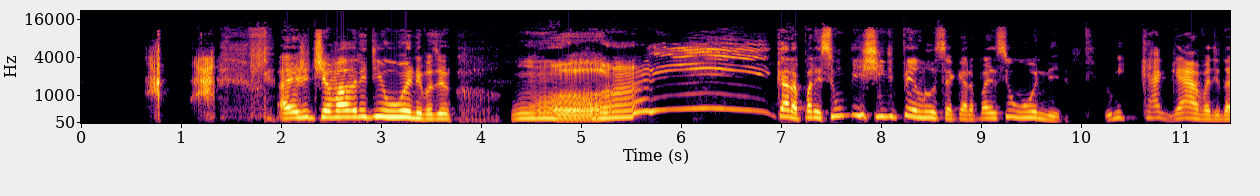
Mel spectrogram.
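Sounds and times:
laughter: 0.6 - 1.5
speech: 1.8 - 5.4, 7.0 - 11.4
person imitating a snore with rasping groan and wheezy squeak: 3.7 - 5.7.

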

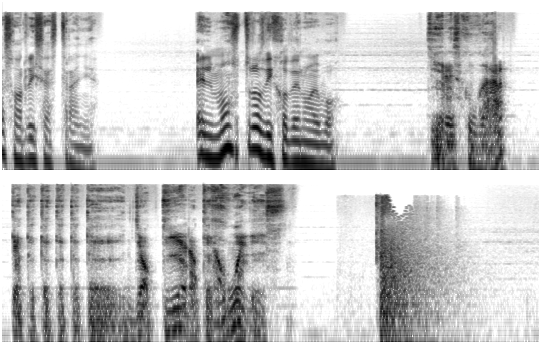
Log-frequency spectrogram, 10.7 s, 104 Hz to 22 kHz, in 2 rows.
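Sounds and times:
speech: 0.0 - 1.1, 2.0 - 3.4, 4.3 - 8.3
door slamming shut: 9.1 - 10.2.

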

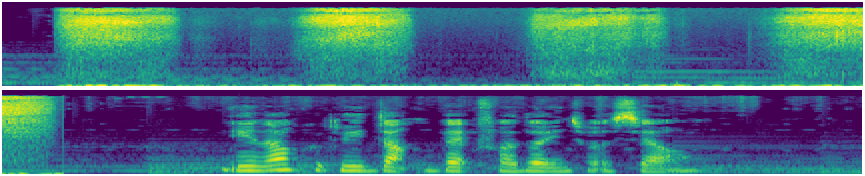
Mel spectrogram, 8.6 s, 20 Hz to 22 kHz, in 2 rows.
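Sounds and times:
body being dragged along the ground: 0.3 - 4.6
speech: 5.4 - 7.9.

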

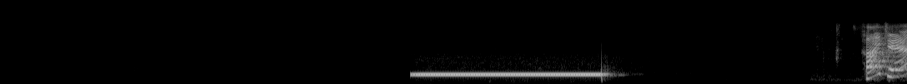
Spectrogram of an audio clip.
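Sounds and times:
smartwatch outgoing cellular call ringing tone: 4.1 - 6.2.

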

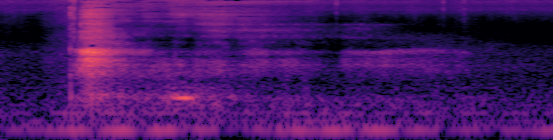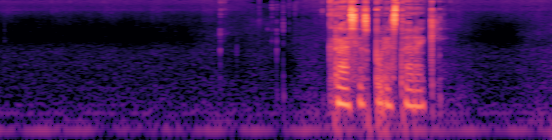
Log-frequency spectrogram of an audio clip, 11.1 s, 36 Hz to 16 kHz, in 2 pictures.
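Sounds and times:
deep exhale during a guided breathing exercise: 0.7 - 4.7
speech: 8.9 - 10.0.

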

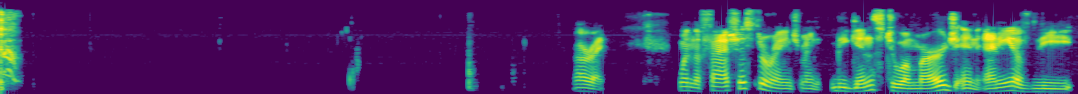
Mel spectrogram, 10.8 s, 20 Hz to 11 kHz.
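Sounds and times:
person drinking water with gulping swallows: 2.8 - 3.8
speech: 5.8 - 10.7.

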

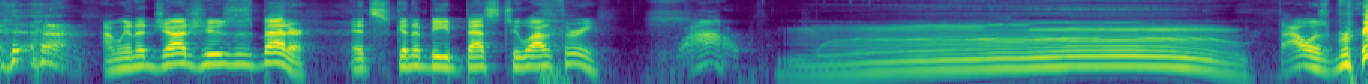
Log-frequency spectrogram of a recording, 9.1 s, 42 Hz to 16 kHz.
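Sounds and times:
speech: 0.0 - 5.8, 8.6 - 9.1
man imitating a cow moo in a mooing contest: 4.6 - 8.4.

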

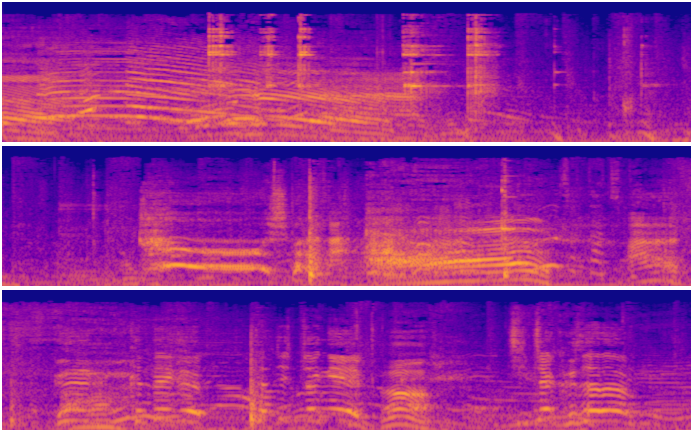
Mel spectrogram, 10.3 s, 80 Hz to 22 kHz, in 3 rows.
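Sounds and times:
crowded chatter of reporters' voices in an editorial office: 0.0 - 10.3
glasses clinking in a toast: 1.0 - 3.4, 5.9 - 6.3
speech: 4.8 - 5.2, 7.7 - 10.3.

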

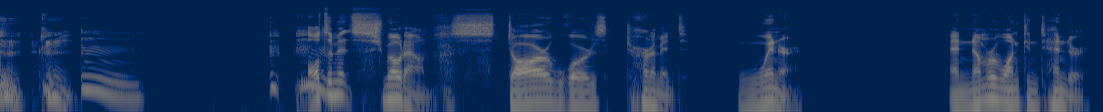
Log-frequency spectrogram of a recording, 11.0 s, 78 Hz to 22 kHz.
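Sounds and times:
speech: 0.0 - 0.9, 3.1 - 8.0, 9.5 - 10.9
throat clearing: 0.0 - 1.0, 2.7 - 3.3.

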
